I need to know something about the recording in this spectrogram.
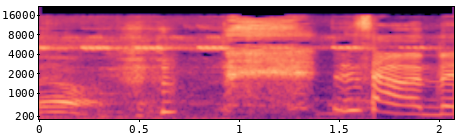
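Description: A cricket chirping in a steady run of quick, evenly spaced high pulses, under louder excited men's voices at the start and near the end.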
